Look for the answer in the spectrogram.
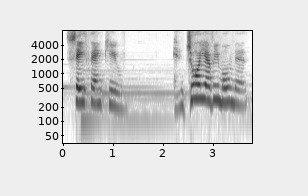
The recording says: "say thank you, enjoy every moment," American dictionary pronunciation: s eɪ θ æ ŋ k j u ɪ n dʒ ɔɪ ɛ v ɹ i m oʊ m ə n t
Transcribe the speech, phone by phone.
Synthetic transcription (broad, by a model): s eɪ θ æ ŋ k j u ɪ n dʒ ɔɪ ɛ v ɹ i m oʊ m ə n t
